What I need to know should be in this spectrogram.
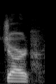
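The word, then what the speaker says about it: DJ Artt: And my name is Jared, aka DJ Art, with two T's for a double dose of that tink tink. The D is silent, so it's just Jart.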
